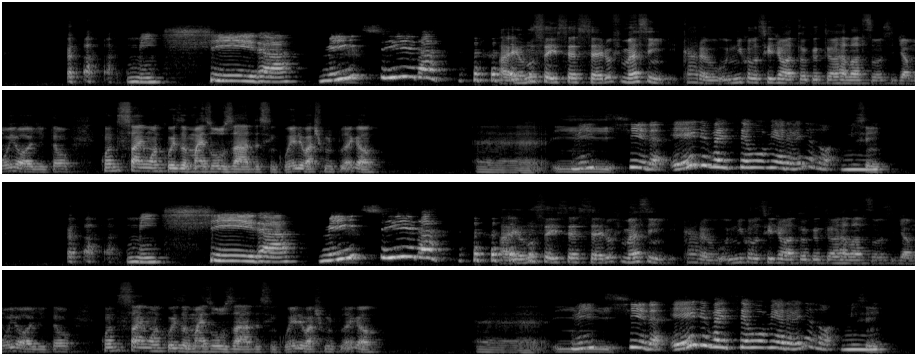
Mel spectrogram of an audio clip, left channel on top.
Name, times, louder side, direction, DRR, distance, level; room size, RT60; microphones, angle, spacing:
voice 1, 0.6-1.2 5.0-12.9 13.9-15.3 17.7-17.9, left 3 dB, 35° left, 0.4 m, -33 dB
voice 2, 1.2-4.4 4.7-5.2 14.8-17.9, right 2 dB, 15° right, 0.5 m, -27 dB
3.8 x 2.5 x 2.3 m
head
